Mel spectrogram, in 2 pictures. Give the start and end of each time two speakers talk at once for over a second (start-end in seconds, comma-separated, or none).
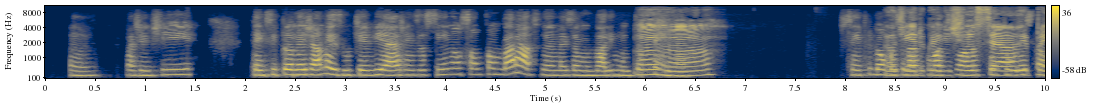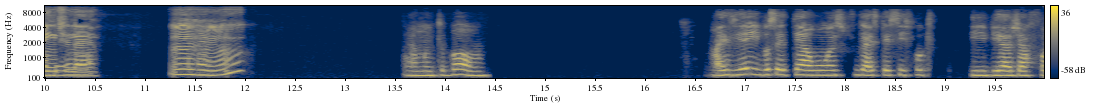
8.4-10.4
